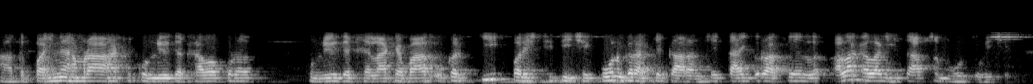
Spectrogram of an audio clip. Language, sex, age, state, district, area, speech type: Maithili, male, 45-60, Bihar, Sitamarhi, urban, conversation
